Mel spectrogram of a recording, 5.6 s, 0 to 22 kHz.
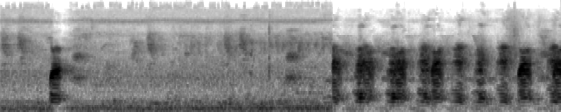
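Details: Morning of 9 May 2022 after the first rain of the year, frogs calling: a soft hiss of background noise with one short croak, then loud rasping croaks begin, repeating roughly three times a second.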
